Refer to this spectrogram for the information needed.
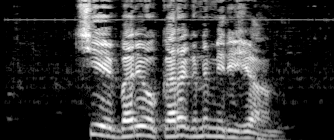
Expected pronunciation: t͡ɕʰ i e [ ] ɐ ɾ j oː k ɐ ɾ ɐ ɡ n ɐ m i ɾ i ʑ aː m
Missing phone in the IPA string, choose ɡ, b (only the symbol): b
